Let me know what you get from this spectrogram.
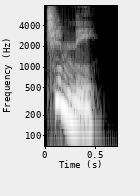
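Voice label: "chimney", English, British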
